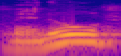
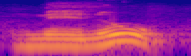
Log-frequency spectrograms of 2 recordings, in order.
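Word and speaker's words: menú: So, I replied to this guy, "Hi, in Spanish it's menu." because there's like an accent over the U. So you stress that letter menu.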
